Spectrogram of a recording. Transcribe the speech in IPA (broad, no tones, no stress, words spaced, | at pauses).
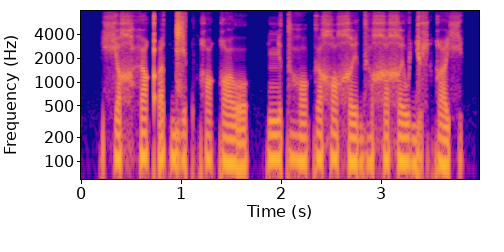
çɘχ hɘ qʼitd͡ʑitqʰɔqo | ɲɘtɦɔ kɘχɔχi dʱɘχiχiw ɟoçqiç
